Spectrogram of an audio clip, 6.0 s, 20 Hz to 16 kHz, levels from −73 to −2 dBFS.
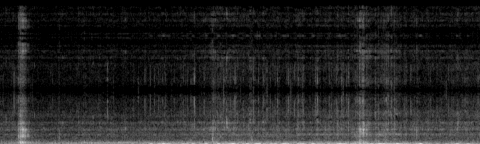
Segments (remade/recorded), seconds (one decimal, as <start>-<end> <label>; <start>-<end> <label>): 0.0-4.4 recorded; 4.4-5.0 remade; 5.0-6.0 recorded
